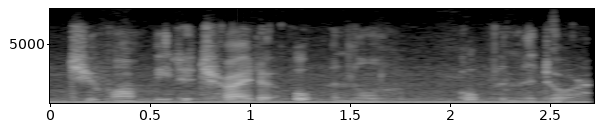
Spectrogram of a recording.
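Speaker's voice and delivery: very quiet. A tabletop player speaks in character while the group gathers near a door: very quiet. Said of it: "I will say very quietly".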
